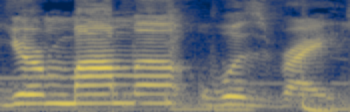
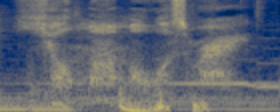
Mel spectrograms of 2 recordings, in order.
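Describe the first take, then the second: First: It is said in a normal voice. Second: It is whispered.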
